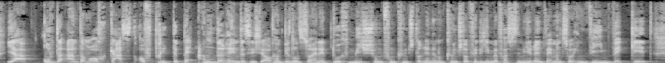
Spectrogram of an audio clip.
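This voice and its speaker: The man's voice is somewhat breathy, with lively intonation. The recording is very clean, with a silent background. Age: 50s. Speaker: interviewer. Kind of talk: interview. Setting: studio.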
